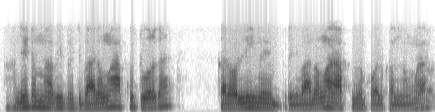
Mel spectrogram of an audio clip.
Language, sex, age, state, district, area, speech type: Hindi, male, 45-60, Rajasthan, Karauli, rural, conversation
